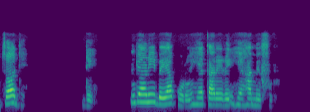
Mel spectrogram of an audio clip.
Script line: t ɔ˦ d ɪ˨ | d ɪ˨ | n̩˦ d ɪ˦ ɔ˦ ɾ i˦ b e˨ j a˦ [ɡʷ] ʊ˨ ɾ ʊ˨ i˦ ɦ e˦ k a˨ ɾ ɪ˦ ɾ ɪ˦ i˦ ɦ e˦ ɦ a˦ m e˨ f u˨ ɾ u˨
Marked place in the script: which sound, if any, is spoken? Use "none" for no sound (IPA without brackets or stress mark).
kʷ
